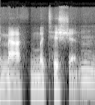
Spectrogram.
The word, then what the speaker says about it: mathematician: expert in math but even though there's an e in the middle of that word you don't pronounce that e you just say mathematician okay born in 1912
